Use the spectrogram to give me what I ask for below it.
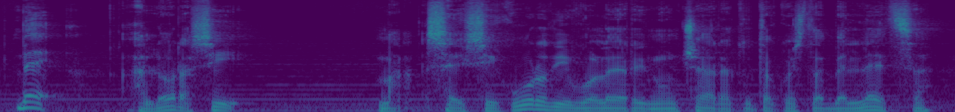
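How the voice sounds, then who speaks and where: A man voicing a gentle, kindly blind monk with a slightly ironic touch, who guides a companion with calm reassurance in a storybook tale. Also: low voice, moderate pace, soft background music, close to an everyday voice.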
